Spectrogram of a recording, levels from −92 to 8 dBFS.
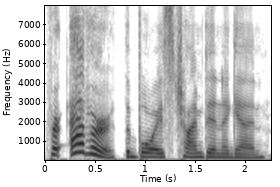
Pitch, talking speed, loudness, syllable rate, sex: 220 Hz, 185 wpm, -17 LUFS, 5.4 syllables/s, female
